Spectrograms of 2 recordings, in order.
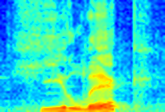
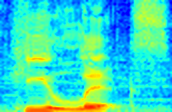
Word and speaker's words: Helice: Wow, he is a chump with a big long helic? That cannot be how it's pronounced. Yeah, I was wrong. There's an S sound, so it's he licks.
